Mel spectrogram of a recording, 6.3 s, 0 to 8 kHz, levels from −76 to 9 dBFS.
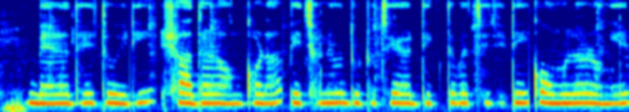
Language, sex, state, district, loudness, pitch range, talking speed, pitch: Bengali, female, West Bengal, Jalpaiguri, -15 LUFS, 240-255 Hz, 135 wpm, 245 Hz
